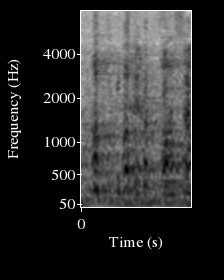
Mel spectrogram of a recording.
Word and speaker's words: awful: Awful as in waffle, rhymes with waffle.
